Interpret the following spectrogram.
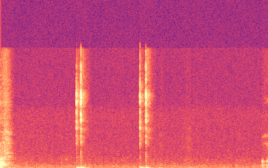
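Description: Near silence broken by two faint short clicks, about a second and two seconds in.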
